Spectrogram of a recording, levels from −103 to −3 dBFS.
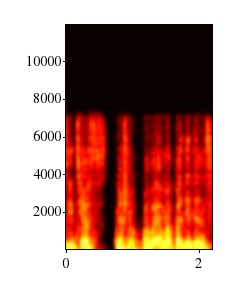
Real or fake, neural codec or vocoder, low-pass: fake; codec, 16 kHz, 4.8 kbps, FACodec; 7.2 kHz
